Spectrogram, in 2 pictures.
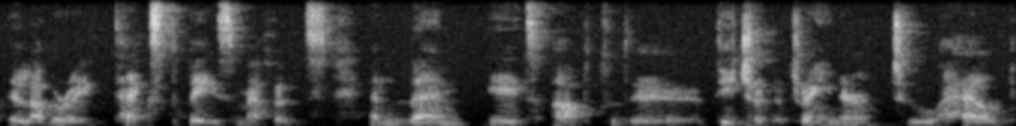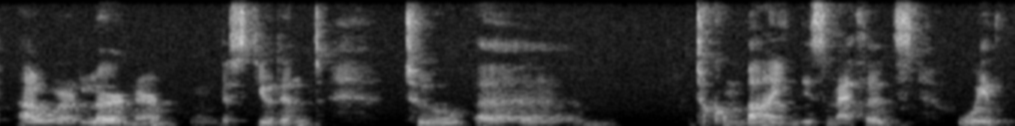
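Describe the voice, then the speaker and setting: Man, husky, mid pitch, tutorial, hesitant with fillers. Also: poor audio. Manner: hesitant, many ums and restarts. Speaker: language teaching tutor. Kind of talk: explaining an online tutorial.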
